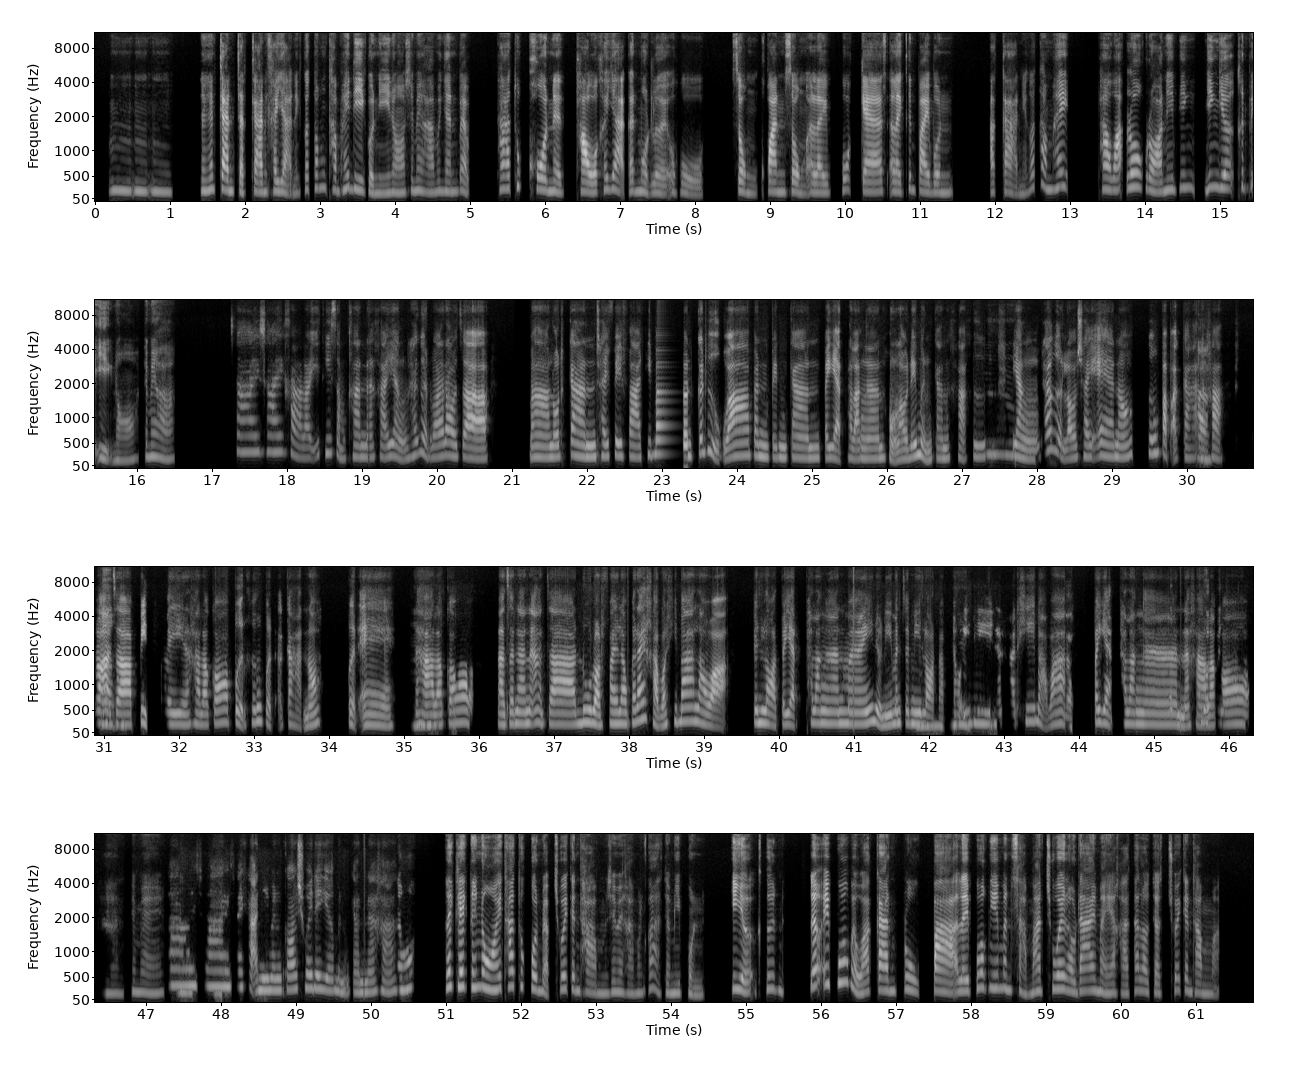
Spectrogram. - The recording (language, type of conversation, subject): Thai, podcast, ภาวะโลกร้อนส่งผลต่อชีวิตประจำวันของคุณอย่างไรบ้าง?
- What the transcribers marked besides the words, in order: distorted speech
